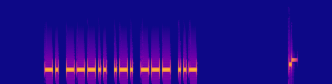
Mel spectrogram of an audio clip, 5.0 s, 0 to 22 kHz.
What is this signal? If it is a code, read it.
Morse code, heard as a keyed tone, about 27 wpm, 700 Hz. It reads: N8ROU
